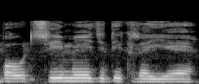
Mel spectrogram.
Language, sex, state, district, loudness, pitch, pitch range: Hindi, male, Uttar Pradesh, Shamli, -15 LUFS, 140 Hz, 130-145 Hz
